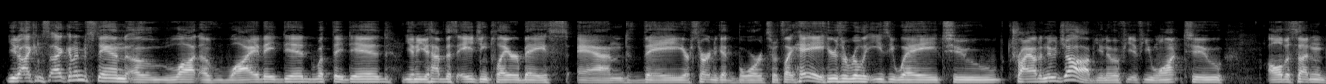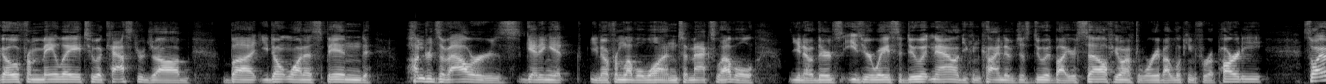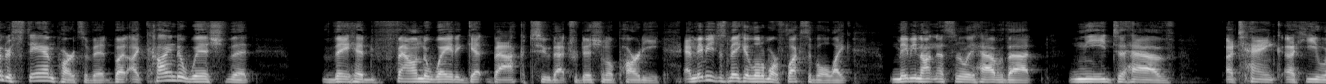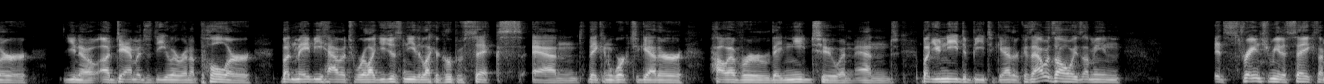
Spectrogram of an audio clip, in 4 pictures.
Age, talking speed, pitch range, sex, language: 30-49, 240 wpm, 105-120 Hz, male, English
